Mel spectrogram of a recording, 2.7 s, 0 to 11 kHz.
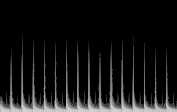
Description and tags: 90 bpm ATTACK LOOP 3 kick element 3 mastered 16 bit
This is a component of a melodic drumloop created with the Waldorf Attack VSTi within Cubase SX. I used the Analog kit 1 preset to create this loop. Tempo is 90 BPM. Length is 1 measure. Mastering was done within Wavelab using TC and Elemental Audio plugins.
90bpm, electronic, kick, loop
